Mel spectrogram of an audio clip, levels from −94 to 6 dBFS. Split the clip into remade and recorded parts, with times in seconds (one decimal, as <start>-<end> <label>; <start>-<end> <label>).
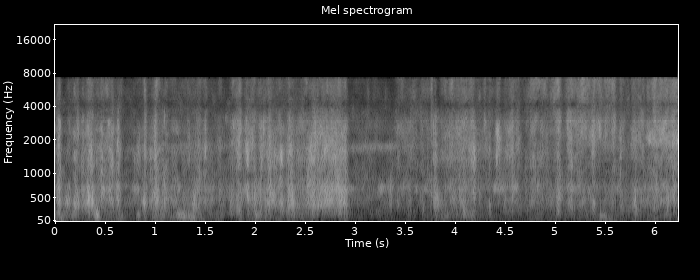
0.0-6.2 remade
